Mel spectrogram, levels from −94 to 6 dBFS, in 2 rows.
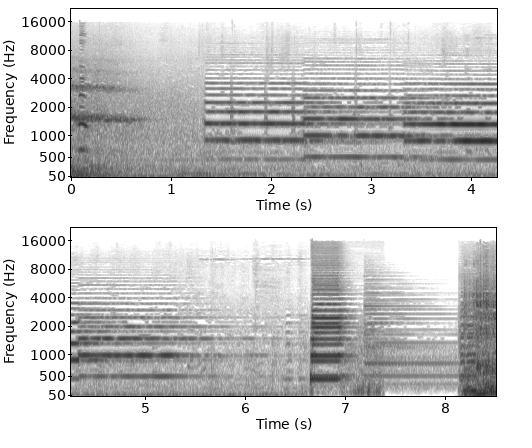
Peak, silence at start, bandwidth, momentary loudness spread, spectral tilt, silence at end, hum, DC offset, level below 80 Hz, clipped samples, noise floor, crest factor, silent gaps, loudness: -2 dBFS; 0 s; 16 kHz; 21 LU; -4 dB/octave; 0 s; none; under 0.1%; -38 dBFS; under 0.1%; -43 dBFS; 18 dB; none; -19 LUFS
